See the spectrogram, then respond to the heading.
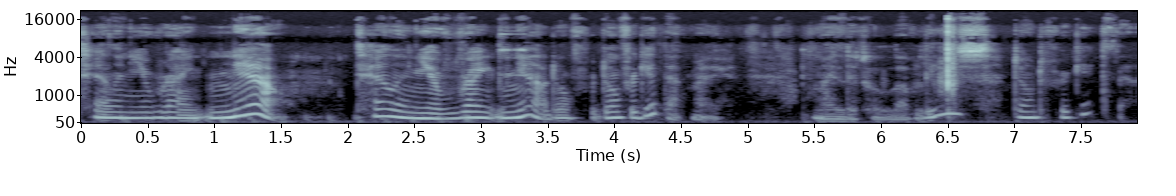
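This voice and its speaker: A woman rambling casually in an ASMR style while crafting, musing aloud and gently reassuring, her soft breathy voice often slipping into a whisper. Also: medium pitch, lively intonation, unhurried, slight background noise.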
